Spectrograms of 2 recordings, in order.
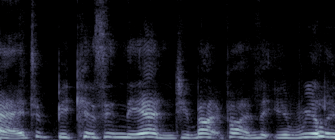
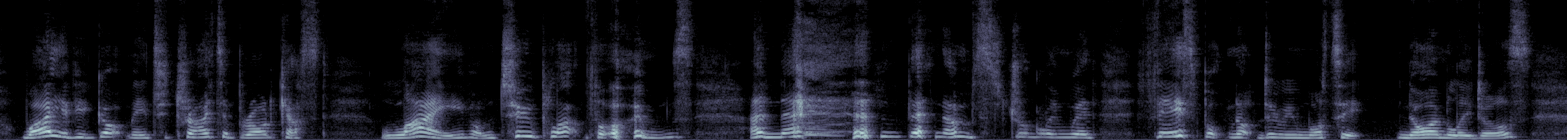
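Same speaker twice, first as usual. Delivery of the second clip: ordinary talk, nothing marked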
